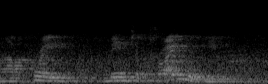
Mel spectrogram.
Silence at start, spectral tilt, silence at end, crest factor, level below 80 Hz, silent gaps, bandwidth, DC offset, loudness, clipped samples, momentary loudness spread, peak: 0 s; -5 dB/octave; 0 s; 16 dB; -60 dBFS; none; 8 kHz; under 0.1%; -40 LUFS; under 0.1%; 7 LU; -24 dBFS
